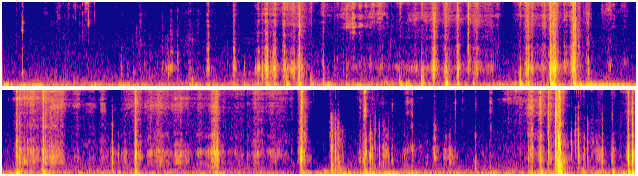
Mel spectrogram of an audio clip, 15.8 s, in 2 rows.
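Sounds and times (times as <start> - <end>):
sprouted coconut handled with tearing, scraping and snipping: 2.1 - 15.8.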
